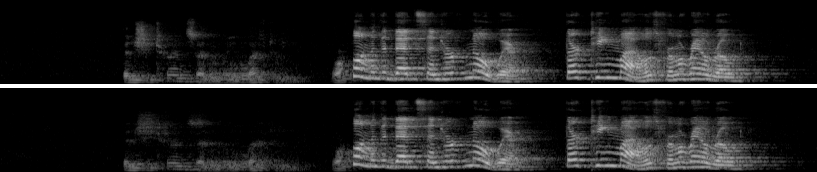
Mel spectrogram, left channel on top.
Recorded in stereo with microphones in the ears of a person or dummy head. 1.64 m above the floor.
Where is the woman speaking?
5° left (ahead or behind), 1.3 m.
